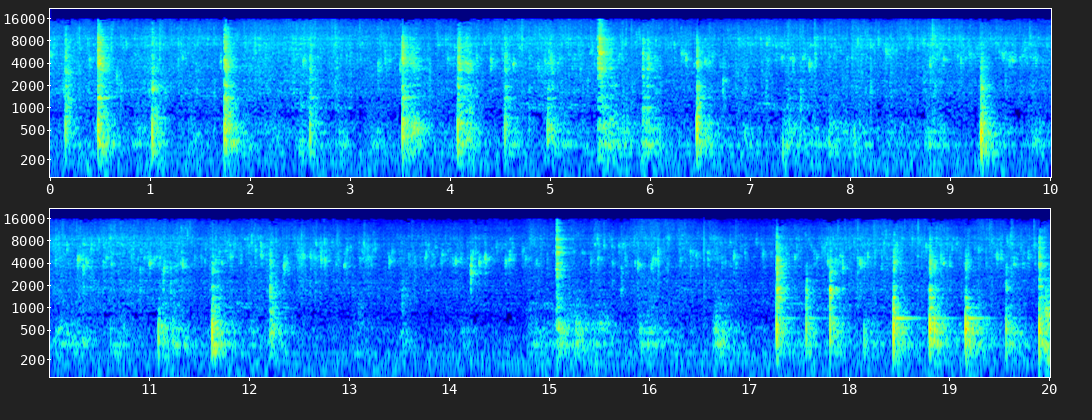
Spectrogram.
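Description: Chopped garlic sizzling in hot oil in a steel wok, with frequent sharp clicks and scrapes of a metal spatula stirring it against the pan.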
